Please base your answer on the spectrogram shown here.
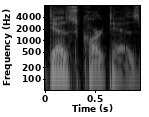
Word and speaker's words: Descartes: Looks like Descartes, but it's Descartes is how you say it.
